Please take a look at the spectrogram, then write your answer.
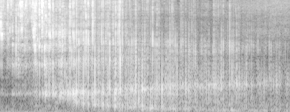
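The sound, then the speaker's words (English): A fresh pint of beer is poured from a tap, a steady foamy rush of liquid filling a glass with a rising gurgle, continuous for a few seconds with no voices. “That's a fresh pint of beer being poured. That kind of dampened, foamy sound is just so good, especially when you hear it in one of the Bay Area's many fine drinking establishments.”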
